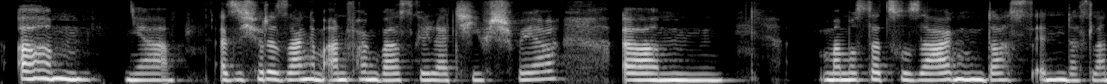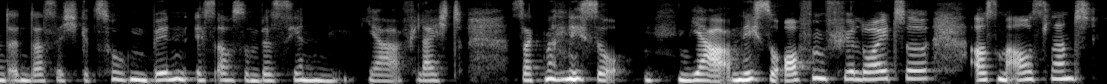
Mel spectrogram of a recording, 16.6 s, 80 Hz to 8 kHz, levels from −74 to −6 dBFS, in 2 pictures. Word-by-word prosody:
Ähm, 265 -3 +3 0.2
ja, 230 -1 -2 0.3
also, 235 0 0
ich 230 - 0
würde 255 0 +2
sagen, 240 +2 +2
am 235 -3 +2
Anfang 240 +1 +1
wars 225 0 -1
relativ 225 0 -3
schwer. 245 +3 -1 0.5
Ähm, 225 -1 +3 0.6
man 235 -1 +2
muss 235 0 +1
dazu 245 -1 -2
sagen, 240 +2 +2
dass 230 0 -2
in 240 +1 +1
das 215 +1 -5
Land, 220 -1 -4
in 215 - -2
das 210 0 -6
ich 215 0 -7
gezogen 230 +1 -1
bin, 240 +3 +2
ist 230 -2 -4
auch 230 -1 -5
so 220 0 -6
ein 210 - -2
bisschen, 215 +1 -3
ja, 205 -4 -8
vielleicht 215 -2 -7 0.3
sagt 225 +1 -4
man 260 -2 +3
nicht 260 -1 +6
so 230 - -5 0.3
ja, 225 0 +4
nicht 240 +2 +5
so 220 -5 0
offen 235 +7 +2
für 265 -1 -3
Leute 275 +2 0 0.3
ausm 240 +1 +2
Ausland. 265 +3 -1
235 Hz, 160 wpm, -20 LUFS, 225-250 Hz, 0.6 s, nicht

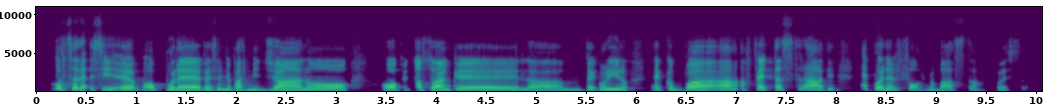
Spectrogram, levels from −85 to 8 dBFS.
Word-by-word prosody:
mozzare 180 0 +2
sì, 205 - -4
uhm, 160 -1 +1
oppure, 160 -4 +4
per 155 - -1
esempio, 150 -2 -5
parmigiano 150 0 +1 0.3
o, 145 0 +3
piuttosto, 150 0 -4
anche 140 -2 +2
il, - - -8
mhmm, 130 -1 -3
pecorino. 150 +3 -1 0.2
Ecco, 150 +1 -5
un 155 - -10
po' 165 +2 +2
a 170 +2 +5
a - - -5
a - - -9
fette, 185 -2 -1
a - - 0
strati 255 +6 -1 0.3
e 360 -3 -5
poi - - +2
nel 135 -1 -3
forno. 145 +1 -6
Basta, 150 +3 -7
questo. 135 -1 -17
150 Hz, 165 wpm, -24 LUFS, 140-160 Hz, 0.3 s, a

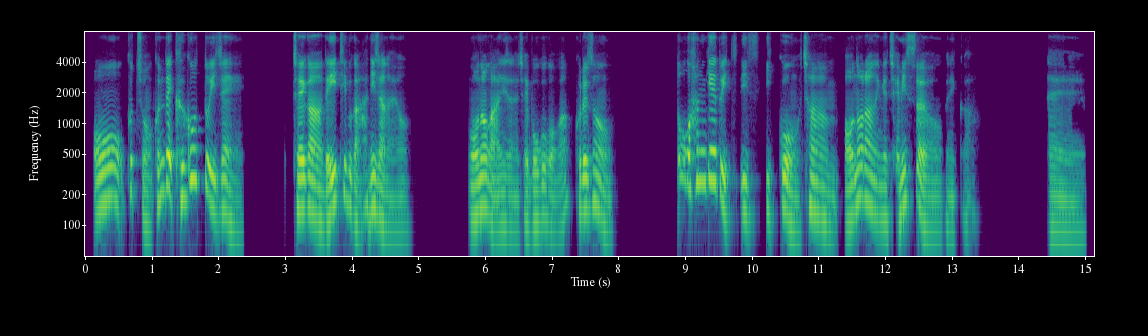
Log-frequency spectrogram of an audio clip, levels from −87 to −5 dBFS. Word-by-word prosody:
어 170 +4 +1
그쵸. 215 0 -6
근데 485 - +5
그것도 285 +10 +1
이제 130 - -2 0.7
제가 145 -5 +5
네이티브가 170 - +2
아니잖아요. 95 - -3 0.9
언어가 135 +3 +3
아니잖아요 95 -1 -5
제 100 +4 -4
모국어가. 110 - -5
그래서 140 - 0 1.0
또 150 +10 +2
한계도 270 +2 +3
있 140 - +1
있 130 0 -6
있고 135 -7 -1
참 120 - -3
언어라는 150 +3 +1
게 120 -1 -5
재밌어요 100 - -1
그니까. 90 -1 -16 1.1
네. 85 -3 -9
130 Hz, 240 characters per minute, -24 LUFS, 95-155 Hz, 1.1 s, 근데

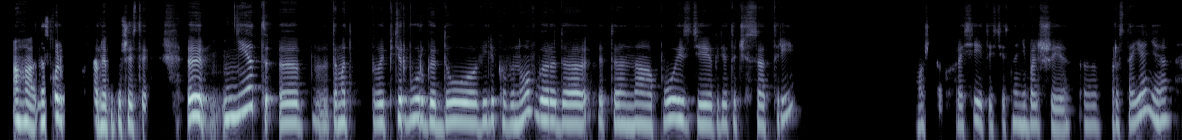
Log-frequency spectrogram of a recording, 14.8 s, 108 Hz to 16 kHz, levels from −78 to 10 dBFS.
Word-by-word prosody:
Ага, 210 -3 +4
насколько 230 +4 +4 0.4
серьезное 185 -3 +3
путешествие? 190 -3 -2 0.5
Э, 240 0 +9 0.2
нет, 300 - +2 0.2
э, 200 0 +2
п 210 -3 -9
там 195 +1 -2
от 205 +1 -3 0.2
п 200 -1 0
Петербурга 225 -1 +2
до 205 +2 +3
Великого 205 -1 -4
Новгорода- 205 -5 +2
это 195 -1 -4
на 190 0 -3
поезде 210 0 0
где-то 195 +1 -8
часа 190 -1 -7
3. 235 - -9 1.5
В - - -26
масштабах 180 +2 -15
России 190 +3 -6
это, 190 - -11
естественно, 195 +3 -13
небольшие, 180 -3 -7
а, 185 -1 -11 0.2
расстояния. 225 - -5
205 Hz, 120 wpm, -20 LUFS, 190-225 Hz, 1.5 s, Э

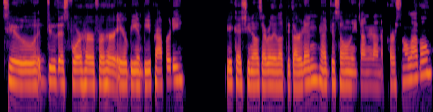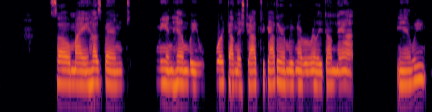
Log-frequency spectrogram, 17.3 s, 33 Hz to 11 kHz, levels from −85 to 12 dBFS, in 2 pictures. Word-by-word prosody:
to 145 -3 +2
do 160 0 +2
this 155 -2 +3
for 145 -1 +1
her, 145 0 +2
for 145 0 0
her 140 -3 +3
Airbnb 140 0 +1
property, 170 +4 -1 0.9
because 150 -1 +1
she 145 0 +2
knows 135 0 +1
I - - +3
really 135 0 +3
love 135 -1 -1
to - - -3
garden. 150 +7 +1
I've 145 -2 0
just 145 +1 0
only 135 -1 -1
done 135 -1 -3
it 135 0 -10
on 130 -1 -5
a - - -10
personal 160 +5 -2
level 230 +6 0 1.0
so, 150 -2 +2
my 140 -1 +2
husband, 145 -2 0 0.7
me 155 -1 -1
and 145 0 +1
him, 145 0 +1
we 140 -2 -1 0.3
worked 150 -1 0
on 140 0 +1
this 130 -2 0
job 140 +1 -1
together, 145 +2 0
and 140 0 -1
we've 140 0 0
never 140 -1 0
really 140 -1 0
done 140 +1 -2
that, 140 0 -1 0.9
and 140 0 0
we 185 +3 -1
145 Hz, 160 wpm, -23 LUFS, 140-150 Hz, 1.0 s, this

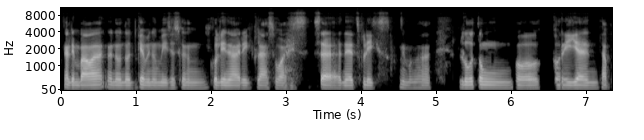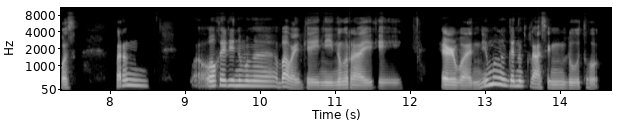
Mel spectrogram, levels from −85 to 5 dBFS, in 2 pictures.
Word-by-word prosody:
halimbawa 115 +1 +5
nanonood 110 -2 -1
kami 115 -3 +2
ng 110 - -3
misis 110 +1 -4
ko 115 - -3
ng 110 0 -7
culinary 110 -1 +2
classwise 110 -1 -2
sa - - +4
Netflix 110 0 -1
yung 115 -4 -10
mga 110 -2 -7 0.3
lutong 115 -2 -1
oo 110 0 0 0.2
Korean 115 -1 +3
tapos, 115 +1 -2 0.6
parang 210 -2 0 0.6
okey 200 +2 +1
din 205 -1 -1
yung 200 - 0
mga 195 0 0 0.3
halimbawa 160 -9 +3
kay 110 -2 -2
Ninong 110 +3 0
Ry, 110 0 +2
kay 105 -1 -7 0.4
Erwan, 110 -1 +5
yung 215 +7 0
mga 225 -5 -1
ganong 195 -1 0
klaseng 120 -2 -1
luto. 110 -1 -6
115 Hz, 135 wpm, -26 LUFS, 110-125 Hz, 0.6 s, halimbawa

